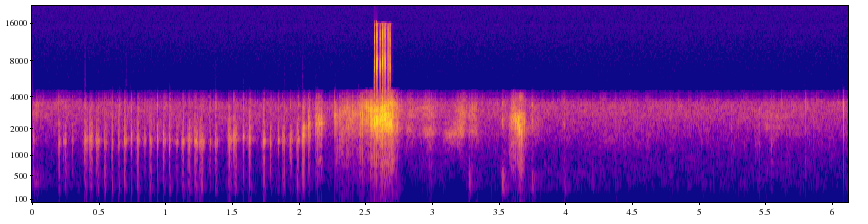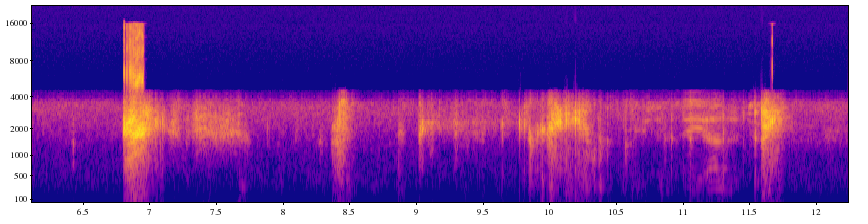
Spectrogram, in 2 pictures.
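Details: Simba, a small pet Chihuahua described as evil, gives a few sharp, harsh barks, loudest near the third and seventh seconds, with softer yaps in between over a steady background hiss.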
